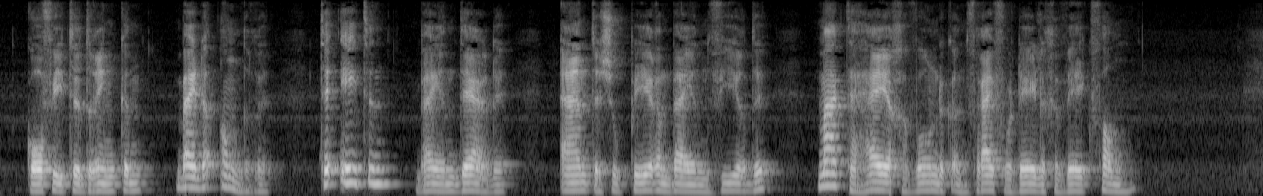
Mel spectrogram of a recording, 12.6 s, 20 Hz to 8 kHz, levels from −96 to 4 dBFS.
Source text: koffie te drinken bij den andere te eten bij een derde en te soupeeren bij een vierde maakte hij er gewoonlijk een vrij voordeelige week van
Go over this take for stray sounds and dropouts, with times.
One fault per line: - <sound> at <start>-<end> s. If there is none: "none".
none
